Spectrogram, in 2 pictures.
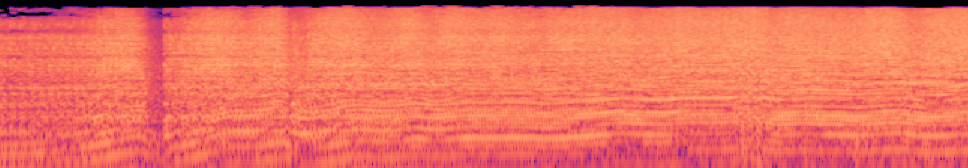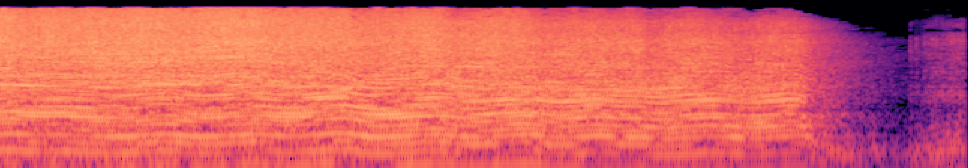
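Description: Tyres screech as they spin on pavement.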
